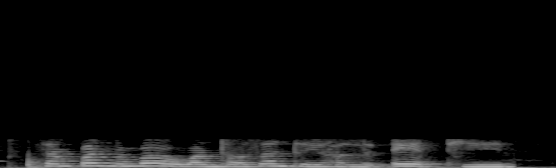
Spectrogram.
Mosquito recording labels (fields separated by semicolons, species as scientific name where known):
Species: no mosquito; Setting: cup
